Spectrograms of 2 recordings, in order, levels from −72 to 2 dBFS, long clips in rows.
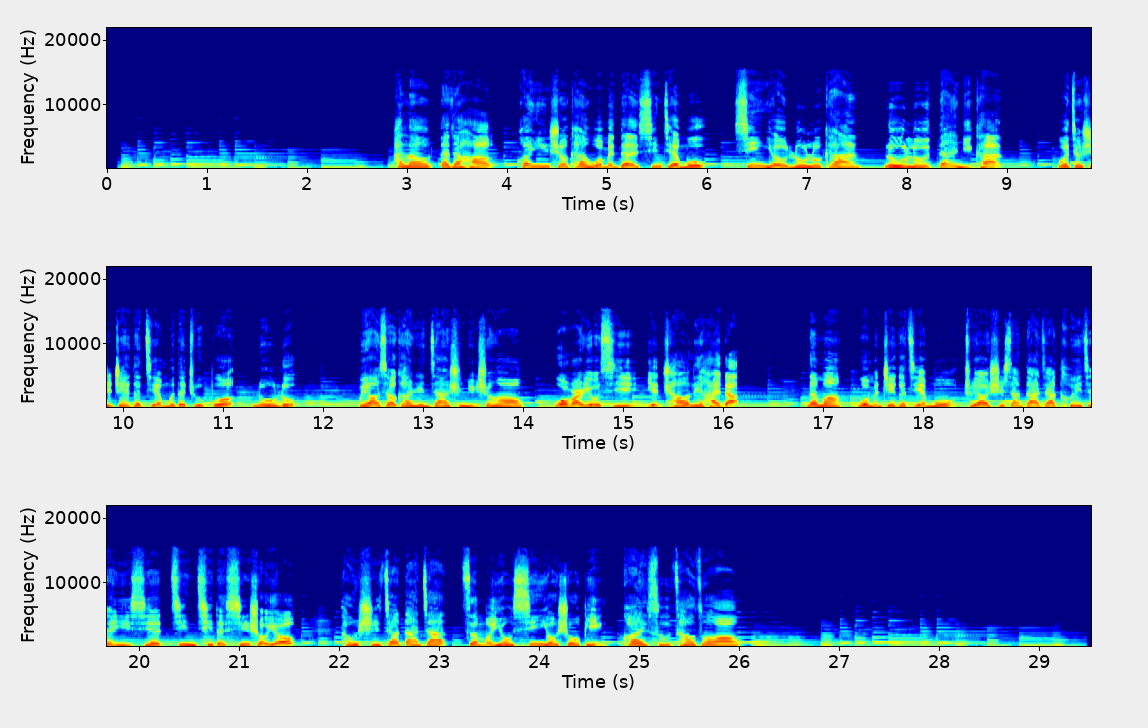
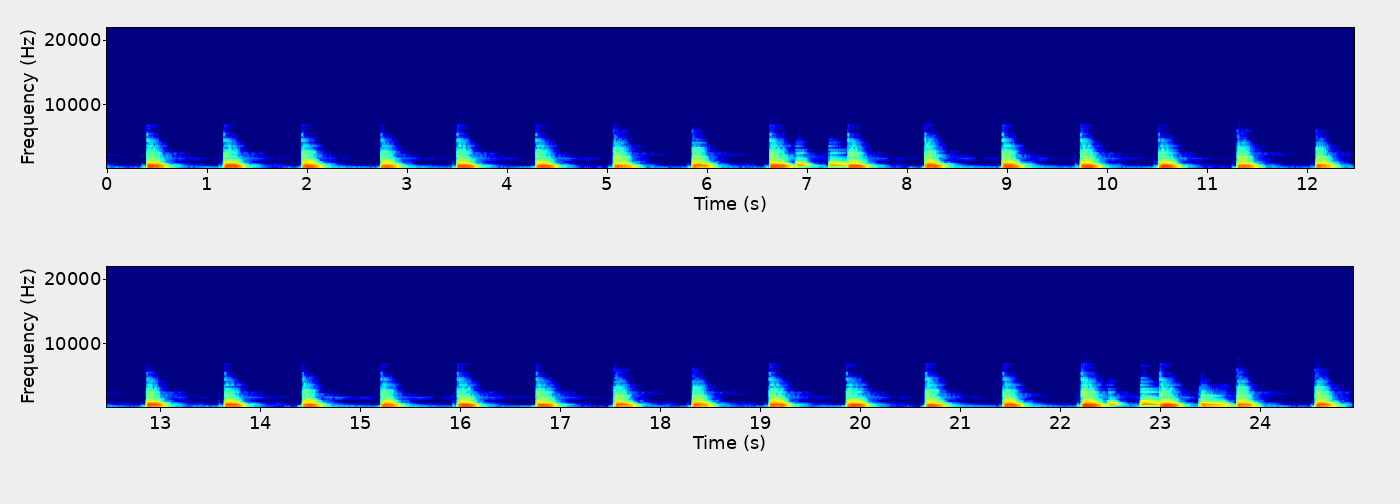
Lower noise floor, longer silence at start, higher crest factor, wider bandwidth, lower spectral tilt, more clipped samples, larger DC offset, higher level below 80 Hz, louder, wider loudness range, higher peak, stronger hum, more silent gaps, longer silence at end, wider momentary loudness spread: second, -38 dBFS vs -51 dBFS; second, 0.15 s vs 0.4 s; about the same, 16 dB vs 18 dB; first, 15.5 kHz vs 5.6 kHz; second, -4 dB/octave vs -7.5 dB/octave; neither; neither; about the same, -48 dBFS vs -50 dBFS; first, -16 LUFS vs -20 LUFS; about the same, 4 LU vs 2 LU; about the same, 0 dBFS vs -2 dBFS; neither; neither; about the same, 0.15 s vs 0.1 s; first, 19 LU vs 13 LU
